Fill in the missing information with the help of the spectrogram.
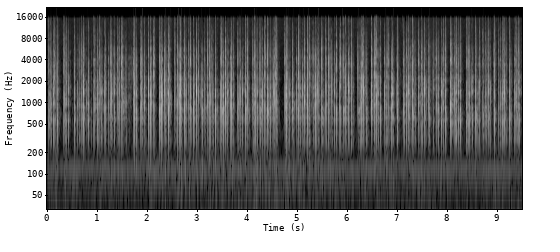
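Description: Long, pointed dark nails tap rapidly and aggressively on the surface of a small, hollow, printed kraft cardboard box held in both hands. The clicks are fast, dry and papery, with almost no ring, and a faint steady low hum runs underneath.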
